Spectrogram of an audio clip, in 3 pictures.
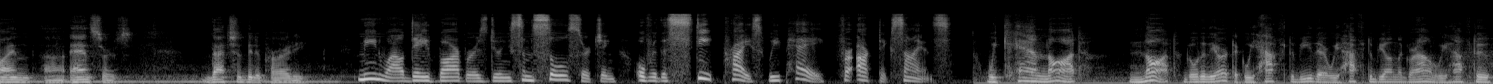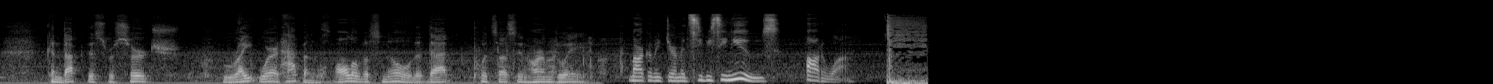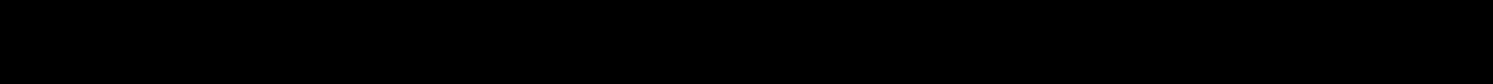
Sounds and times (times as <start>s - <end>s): Speech: 0.0s - 1.3s, 2.0s - 23.5s.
